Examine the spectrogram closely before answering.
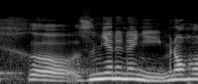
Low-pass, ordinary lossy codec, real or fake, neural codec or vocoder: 14.4 kHz; Opus, 64 kbps; real; none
